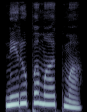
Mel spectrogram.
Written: ನಿರುಪಮಾತ್ಮ

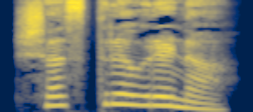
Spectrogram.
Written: ಶಸ್ತ್ರವ್ರಣ

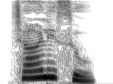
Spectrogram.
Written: ಛಳಿಸು

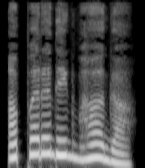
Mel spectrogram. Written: ಅಪರದಿಗ್ಭಾಗ

